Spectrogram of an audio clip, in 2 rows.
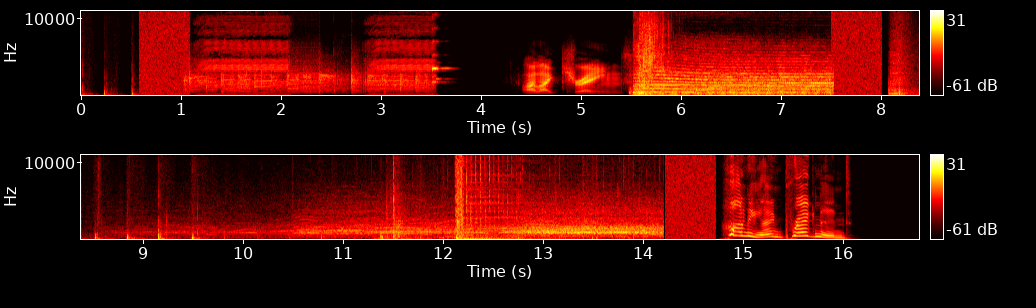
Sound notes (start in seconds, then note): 0.8 phone rings; 8.5 crowd cheers; 12.2 crowd reeeeally cheers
